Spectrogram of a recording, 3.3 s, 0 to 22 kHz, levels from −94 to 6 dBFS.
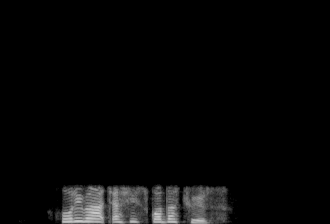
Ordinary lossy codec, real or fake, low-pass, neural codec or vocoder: Opus, 32 kbps; real; 3.6 kHz; none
